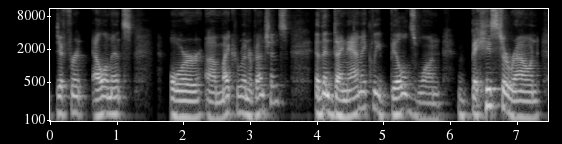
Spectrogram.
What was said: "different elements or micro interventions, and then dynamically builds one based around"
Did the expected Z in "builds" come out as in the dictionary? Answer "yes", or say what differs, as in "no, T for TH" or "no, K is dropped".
yes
